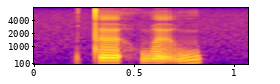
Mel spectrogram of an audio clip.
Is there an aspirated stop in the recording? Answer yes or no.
no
